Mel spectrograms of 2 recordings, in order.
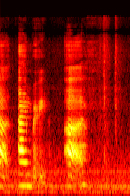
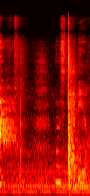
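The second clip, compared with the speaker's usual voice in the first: whispered threat; 5 semitones lower, 13 dB quieter than usual. Pretend.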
